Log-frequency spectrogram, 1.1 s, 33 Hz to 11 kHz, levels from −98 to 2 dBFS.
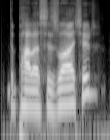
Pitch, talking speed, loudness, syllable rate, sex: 150 Hz, 220 wpm, -16 LUFS, 8.0 syllables/s, male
